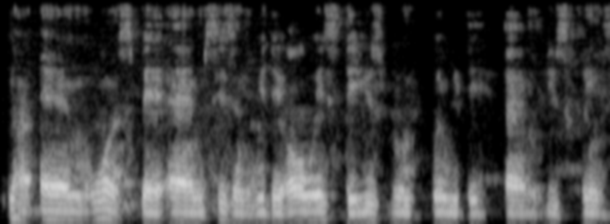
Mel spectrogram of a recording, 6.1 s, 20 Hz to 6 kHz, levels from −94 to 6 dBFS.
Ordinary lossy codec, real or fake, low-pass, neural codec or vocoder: Opus, 64 kbps; fake; 5.4 kHz; codec, 16 kHz, 16 kbps, FreqCodec, larger model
